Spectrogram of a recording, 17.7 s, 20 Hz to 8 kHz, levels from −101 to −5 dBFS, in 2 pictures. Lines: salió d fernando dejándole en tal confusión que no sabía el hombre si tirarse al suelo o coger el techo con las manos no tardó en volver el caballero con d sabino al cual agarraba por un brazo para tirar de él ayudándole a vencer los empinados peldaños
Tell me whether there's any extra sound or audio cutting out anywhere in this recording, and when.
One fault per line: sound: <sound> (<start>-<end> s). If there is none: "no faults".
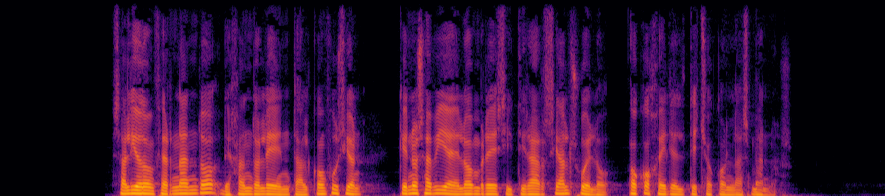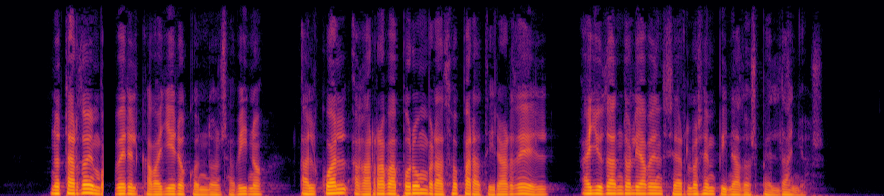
sound: dropout (9.9-10.0 s)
